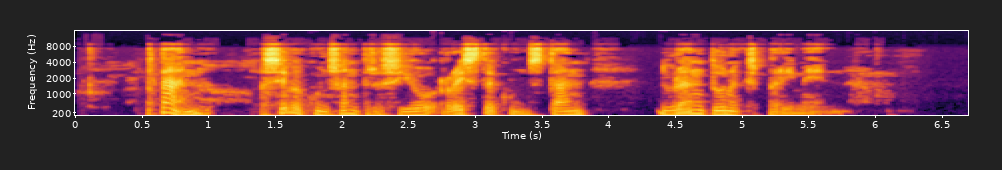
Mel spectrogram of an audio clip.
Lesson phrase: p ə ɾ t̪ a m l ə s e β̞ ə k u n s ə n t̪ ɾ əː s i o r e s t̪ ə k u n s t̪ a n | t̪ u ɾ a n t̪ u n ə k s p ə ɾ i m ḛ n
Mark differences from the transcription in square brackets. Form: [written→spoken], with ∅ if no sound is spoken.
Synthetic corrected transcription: p ə ɾ t̪ a [m→n] l ə s e β̞ ə k u n s ə n t̪ ɾ [əː→ə] s i o r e s t̪ ə k u n s t̪ a n | [t̪→d̪] u ɾ a n t̪ u n ə k s p ə ɾ i m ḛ n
